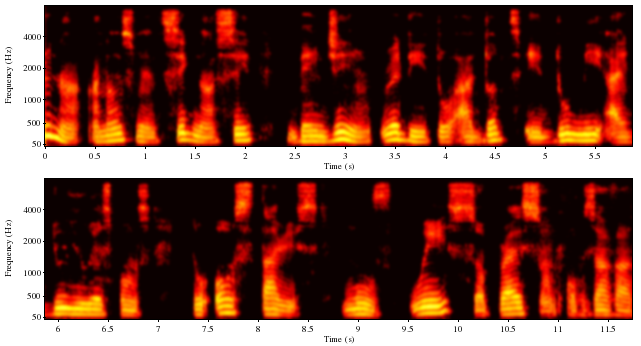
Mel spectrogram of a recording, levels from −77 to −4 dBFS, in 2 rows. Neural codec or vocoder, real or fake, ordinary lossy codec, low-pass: codec, 16 kHz, 6 kbps, DAC; fake; none; 7.2 kHz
